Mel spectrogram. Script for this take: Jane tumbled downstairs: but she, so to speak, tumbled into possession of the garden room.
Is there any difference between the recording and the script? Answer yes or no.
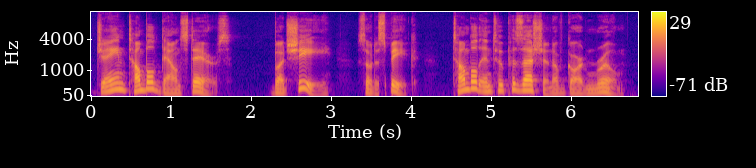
yes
